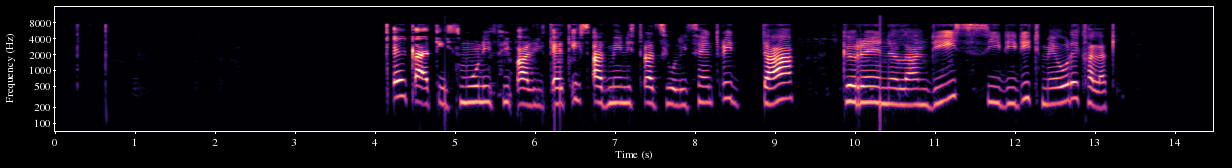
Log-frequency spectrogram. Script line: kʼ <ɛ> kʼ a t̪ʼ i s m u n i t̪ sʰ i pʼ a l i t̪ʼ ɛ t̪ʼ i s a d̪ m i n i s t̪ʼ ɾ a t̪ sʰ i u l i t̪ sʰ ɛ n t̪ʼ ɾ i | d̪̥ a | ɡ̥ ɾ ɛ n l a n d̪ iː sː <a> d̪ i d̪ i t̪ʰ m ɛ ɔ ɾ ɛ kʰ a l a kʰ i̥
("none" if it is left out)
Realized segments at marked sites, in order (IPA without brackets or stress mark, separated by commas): ɛ, i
